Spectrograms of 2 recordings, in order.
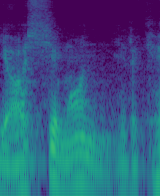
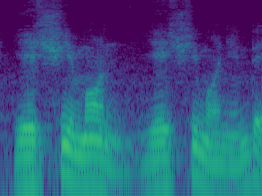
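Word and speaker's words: ישימון: 각주를 보시면 광야 이제 여시몬 이렇게 해놨는데 이건 이제 헬라어예요. 헬라어로 이제 정확한 발음은 여시몬이 아니고 예쉬몬인데 이 예쉬몬이라는 단어가 광야라는 뜻이에요.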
